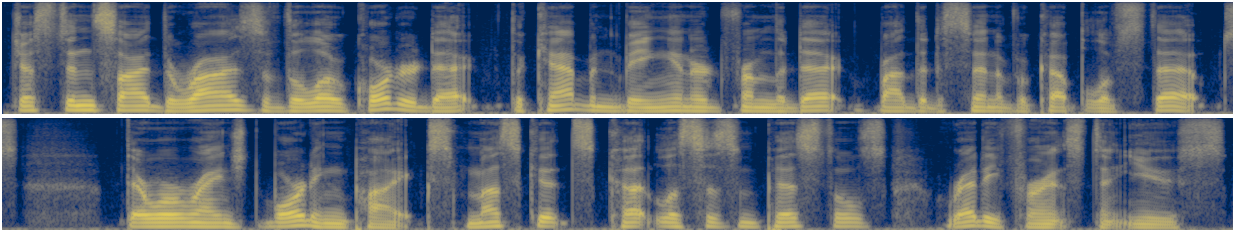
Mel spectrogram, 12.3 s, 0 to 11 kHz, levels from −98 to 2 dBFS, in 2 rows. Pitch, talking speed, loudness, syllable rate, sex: 110 Hz, 170 wpm, -19 LUFS, 5.2 syllables/s, male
